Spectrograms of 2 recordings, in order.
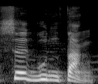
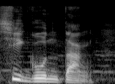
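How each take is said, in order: First: The first syllable is pronounced with 'se'. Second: The first syllable is pronounced with 'si'. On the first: The speaker calls it right. "Padahal yang benar adalah Seguntang, se" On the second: The speaker calls it wrong. "Wong Palembang kebiasaan nyebut Bukit Siguntang"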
